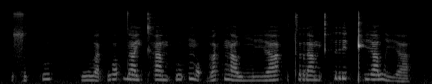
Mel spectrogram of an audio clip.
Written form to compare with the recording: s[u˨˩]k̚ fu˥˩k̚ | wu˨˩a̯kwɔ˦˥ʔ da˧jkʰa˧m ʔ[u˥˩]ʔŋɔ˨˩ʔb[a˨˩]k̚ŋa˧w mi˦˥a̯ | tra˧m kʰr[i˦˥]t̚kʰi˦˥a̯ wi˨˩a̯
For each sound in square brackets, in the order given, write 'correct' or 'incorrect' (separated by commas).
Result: correct, incorrect, incorrect, incorrect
